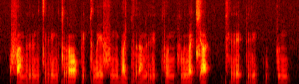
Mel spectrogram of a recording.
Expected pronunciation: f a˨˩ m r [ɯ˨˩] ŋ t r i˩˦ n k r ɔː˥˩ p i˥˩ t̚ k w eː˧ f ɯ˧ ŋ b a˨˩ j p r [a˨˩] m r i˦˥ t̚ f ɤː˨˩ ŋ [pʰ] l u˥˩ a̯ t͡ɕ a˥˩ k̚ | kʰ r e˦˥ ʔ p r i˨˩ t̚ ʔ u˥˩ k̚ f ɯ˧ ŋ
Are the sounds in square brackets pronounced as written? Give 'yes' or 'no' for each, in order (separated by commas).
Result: no, no, yes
